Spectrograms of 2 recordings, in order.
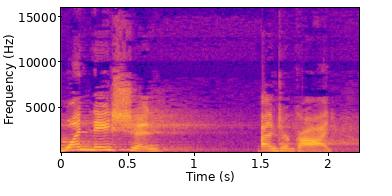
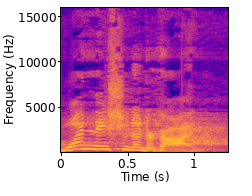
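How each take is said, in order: First: There is a pause after 'nation'. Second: There is no pause after 'nation'.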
